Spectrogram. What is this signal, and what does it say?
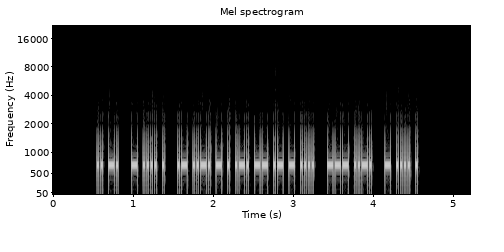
Morse code, heard as a keyed tone, about 48 wpm, 700 Hz. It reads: IN THE AFTERMATH OF THE
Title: Sets of 5 Words 50wpm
